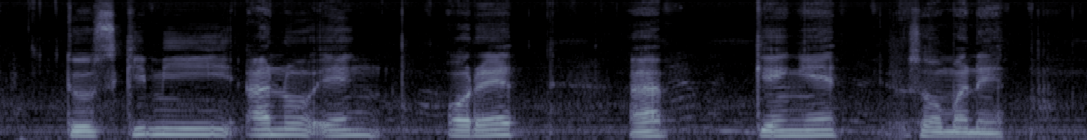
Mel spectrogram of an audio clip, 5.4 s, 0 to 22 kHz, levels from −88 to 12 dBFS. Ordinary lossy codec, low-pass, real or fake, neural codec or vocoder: none; none; fake; vocoder, 44.1 kHz, 128 mel bands every 256 samples, BigVGAN v2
